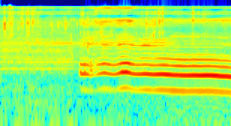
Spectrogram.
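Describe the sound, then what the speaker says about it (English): A tiny miniature leaf blower starts up with a sudden thin, high motor whine that holds steady and close for about a second. "world's smallest leaf blower."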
